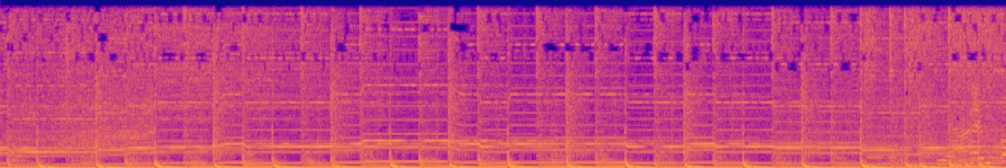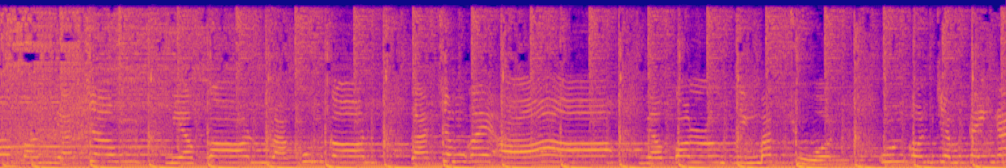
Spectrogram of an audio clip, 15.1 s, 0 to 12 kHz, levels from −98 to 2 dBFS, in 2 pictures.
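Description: No technical faults can be heard anywhere in this clip.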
